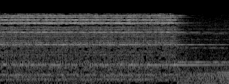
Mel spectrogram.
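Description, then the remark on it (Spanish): A service bell, rung at 2 in the morning to call an employee, rings with a bright, steady metallic tone full of high overtones, holding for nearly two seconds before cutting off into a faint lingering tail. No voices. “hasta que finalmente, antes de que tuviera tiempo de darse cuenta de lo que hacía, llamó al timbre.”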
